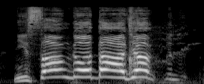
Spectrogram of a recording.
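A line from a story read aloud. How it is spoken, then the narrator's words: Shouting, cut off. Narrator (Chinese): 他一嗓子没叫唤完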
